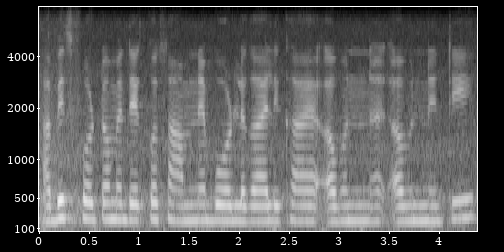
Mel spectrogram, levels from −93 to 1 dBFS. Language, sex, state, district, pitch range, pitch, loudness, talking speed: Hindi, female, Haryana, Rohtak, 200-220 Hz, 200 Hz, -19 LUFS, 180 wpm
